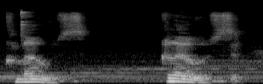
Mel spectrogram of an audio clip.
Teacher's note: Esse S, inclusive, ele tem um som de Z.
